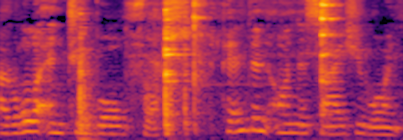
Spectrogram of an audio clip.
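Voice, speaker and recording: Noticeable background noise sits under this recording. A woman talks at a fairly slow pace in a fairly low pitch. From Scotland. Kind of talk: cooking demonstration.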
